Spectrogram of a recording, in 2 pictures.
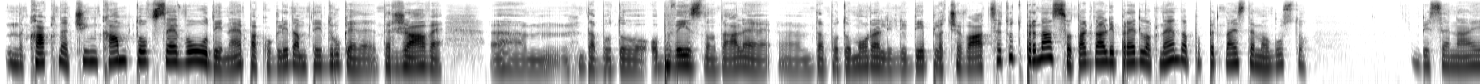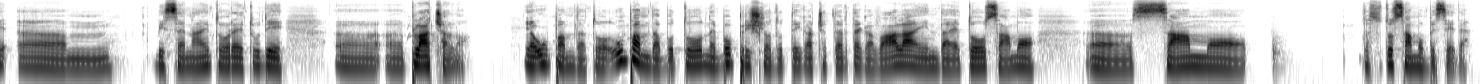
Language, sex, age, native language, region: Slovenian, female, 30-49, Slovenian, Drava region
